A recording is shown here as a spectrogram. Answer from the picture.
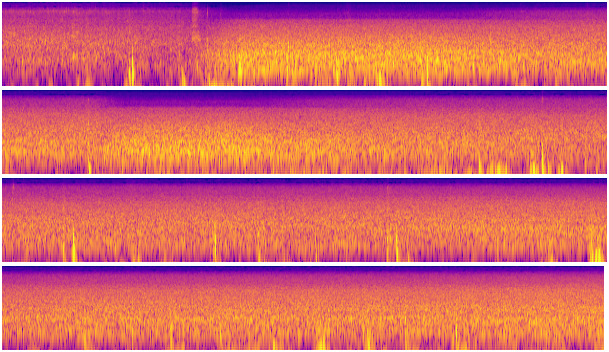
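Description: A mountain creek rushing over rocks, a steady wash of water that comes in louder about two seconds in. A few soft low knocks are scattered through it.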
